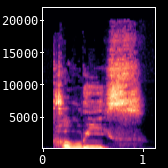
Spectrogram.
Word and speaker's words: police: Next, police. Police. Think of it like P-U-H-L-E-E-S-E. Police. Of course, the second syllable is what gets a majority of the stress.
